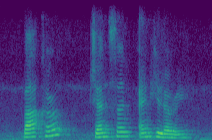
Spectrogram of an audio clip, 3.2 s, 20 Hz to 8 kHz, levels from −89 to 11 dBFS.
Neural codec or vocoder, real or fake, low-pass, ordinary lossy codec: codec, 16 kHz, 2 kbps, FunCodec, trained on Chinese and English, 25 frames a second; fake; 7.2 kHz; Opus, 16 kbps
